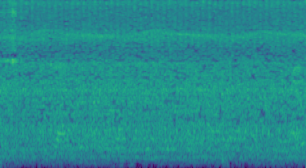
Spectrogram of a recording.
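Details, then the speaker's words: Car with a ringing clutch bearing noise, after the clutch cable was adjusted: steady, even idle hum with no whir or rattle from the clutch area; the noise is gone and it sounds normal. "आप सुन नहीं पा रहे हो, आवाज़ बिल्कुल बंद हो गई है ये।"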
